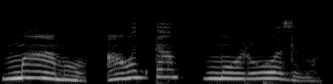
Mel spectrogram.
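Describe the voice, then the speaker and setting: A woman puts on a high, bouncy little corgi puppy for a storybook, his voice jumping all over and slightly breathy. He sounds eager and keeps calling out. The recording is slightly dull and lo-fi. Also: big pitch swings, moderate pace, darkish tone. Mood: excited.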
